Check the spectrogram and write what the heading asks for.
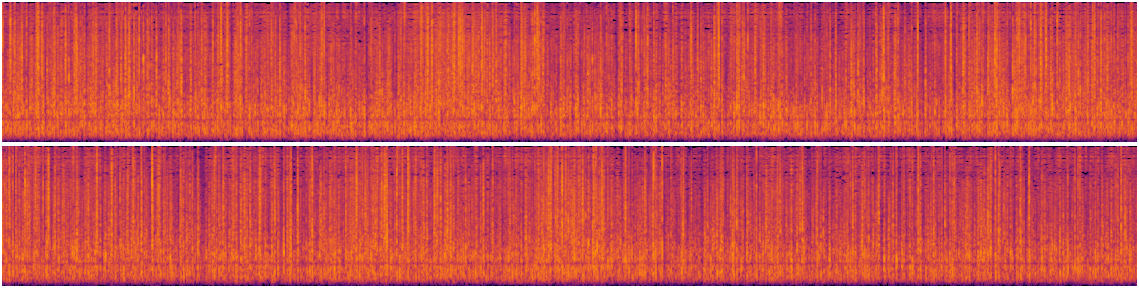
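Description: Double-stack container freight train rolling past: a steady rumble of steel wheels on the rails, thick with fine rapid clatter.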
